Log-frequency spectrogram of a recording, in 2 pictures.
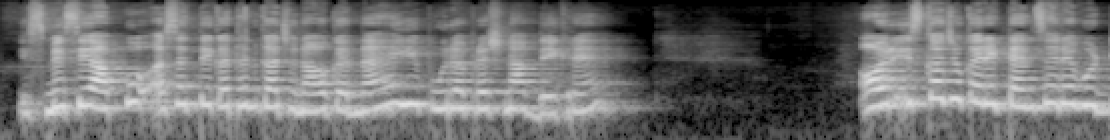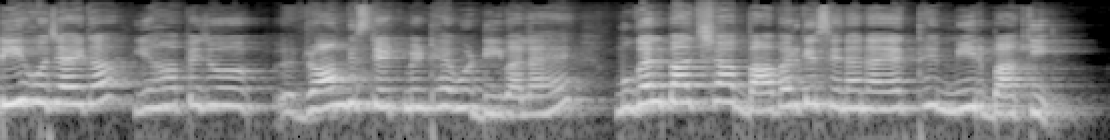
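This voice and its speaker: A woman tutor talks through quiz questions at a brisk clip, her voice sitting high. She lays out each answer option one by one and slips English terms into her explanations. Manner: mixes English terms into Hindi. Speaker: exam prep tutor.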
